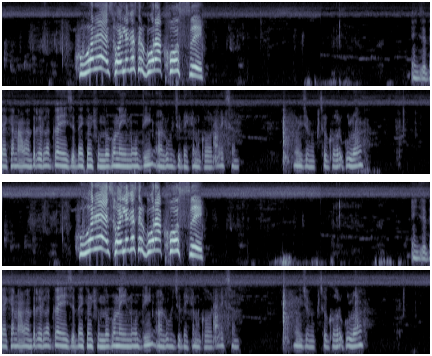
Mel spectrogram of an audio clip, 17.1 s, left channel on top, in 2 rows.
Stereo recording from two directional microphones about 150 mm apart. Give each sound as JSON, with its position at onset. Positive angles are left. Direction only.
{"t": 1.5, "sound": "speech", "side_deg": -30}
{"t": 8.1, "sound": "speech", "side_deg": -10}
{"t": 14.2, "sound": "cricket", "side_deg": -10}
{"t": 14.5, "sound": "speech", "side_deg": 0}
{"t": 15.1, "sound": "speech", "side_deg": -20}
